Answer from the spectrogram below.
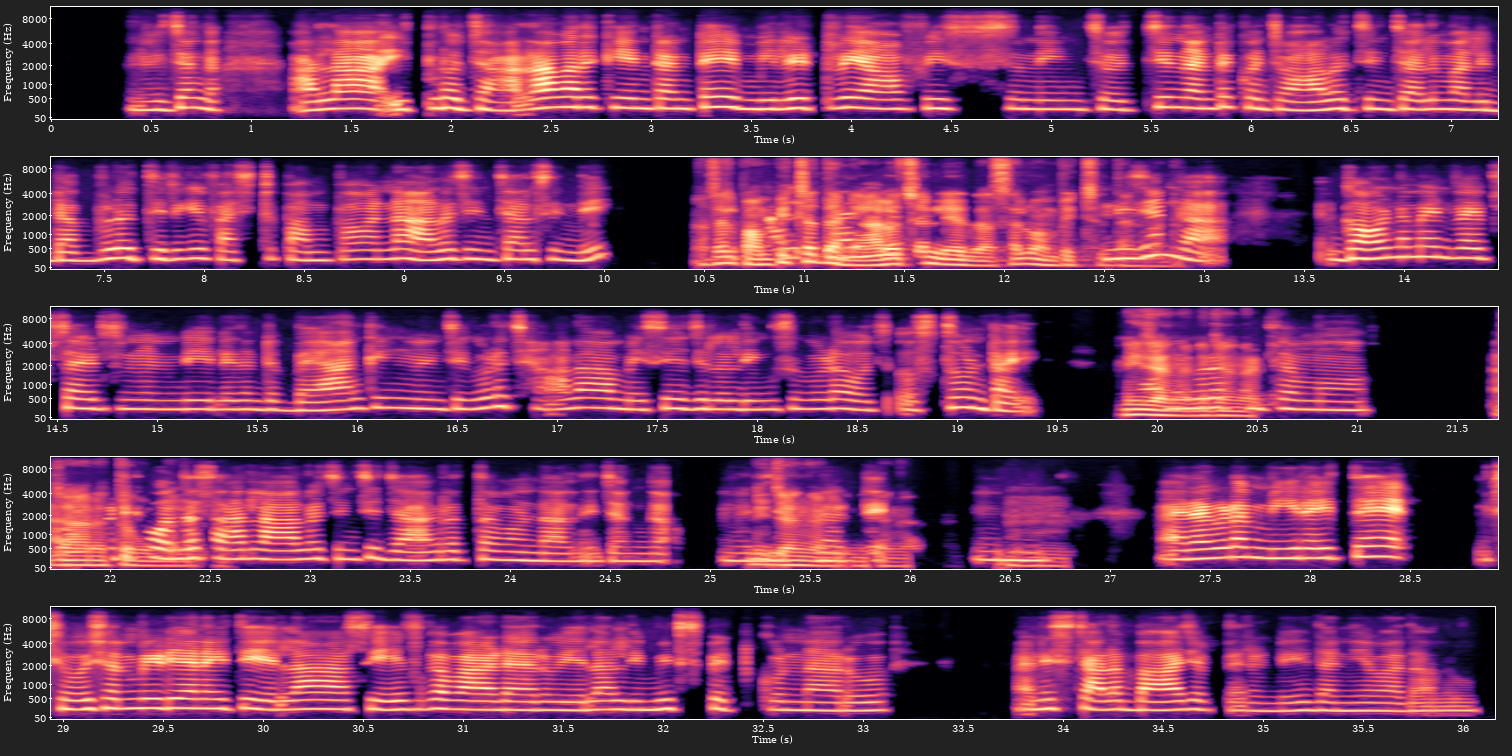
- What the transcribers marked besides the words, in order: in English: "మిలిటరీ ఆఫీస్"; in English: "ఫస్ట్"; tapping; in English: "గవర్నమెంట్ వెబ్సైట్స్"; in English: "బ్యాంకింగ్"; in English: "లింక్స్"; in English: "సోషల్ మీడియానైతే"; in English: "సేఫ్‌గా"; in English: "లిమిట్స్"
- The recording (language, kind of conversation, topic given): Telugu, podcast, సామాజిక మాధ్యమాలను ఆరోగ్యకరంగా ఎలా వాడాలి అని మీరు అనుకుంటున్నారు?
